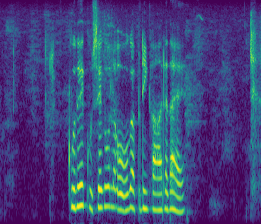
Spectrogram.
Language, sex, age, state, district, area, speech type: Dogri, female, 30-45, Jammu and Kashmir, Reasi, rural, spontaneous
